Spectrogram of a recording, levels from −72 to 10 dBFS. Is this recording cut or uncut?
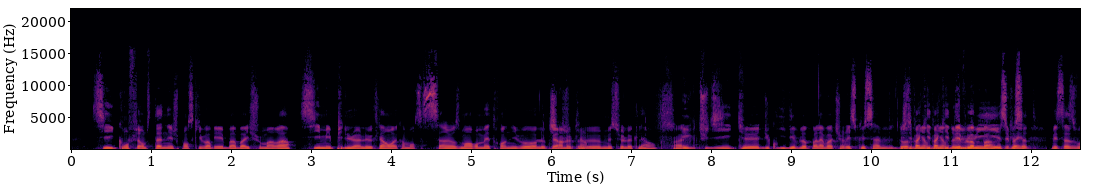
cut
